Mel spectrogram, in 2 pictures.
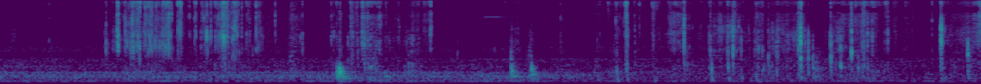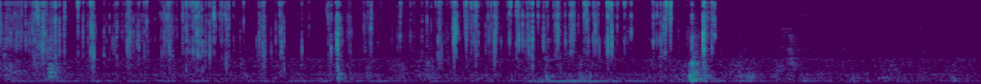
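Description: Clear plastic accessory bags crinkling and rustling as they are handled and unpacked, in irregular bursts of crackling that start about a second in and die down near the end.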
